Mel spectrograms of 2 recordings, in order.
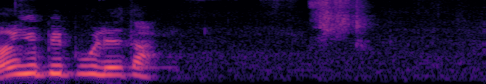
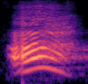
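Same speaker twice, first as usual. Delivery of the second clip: exclamation; 6 semitones higher, 6 dB louder than usual. Acted. Senator exclaims.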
